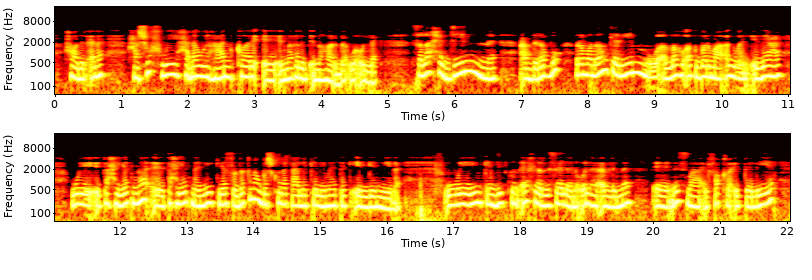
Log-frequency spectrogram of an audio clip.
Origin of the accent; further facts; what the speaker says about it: Egypt; كما كان معروف عنا كمصريين الشهامة والجدعنة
